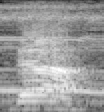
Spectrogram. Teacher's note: Makhrajul huruf dal terletak pada punggung ujung lidah dan pangkal dua gigi seri muka bagian atas.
